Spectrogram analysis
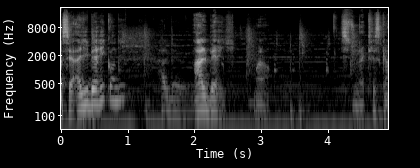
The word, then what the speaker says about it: Halle Berry: Bon, je sais pas si ça se prononce comme ça. C'est Halle Berry qu'on dit? Halle Berry.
